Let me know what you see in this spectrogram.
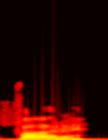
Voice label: Mouse in Turkish

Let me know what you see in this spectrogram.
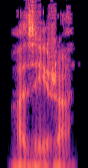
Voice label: June in Turkish

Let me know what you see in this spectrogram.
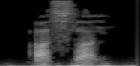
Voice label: Lion in Turkish

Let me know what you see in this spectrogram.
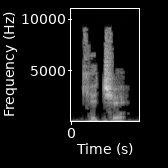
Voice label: Goat in Turkish

